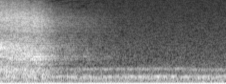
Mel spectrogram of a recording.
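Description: A cartoon soundtrack's rushing, hissing sound effect fading away in the first half second, followed by a low steady hum.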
